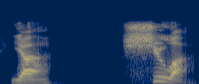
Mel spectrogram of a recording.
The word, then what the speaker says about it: Yahshua: like that but the the truth is the the u is a corruption and it's two o's it's really like that ya shua you see in there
